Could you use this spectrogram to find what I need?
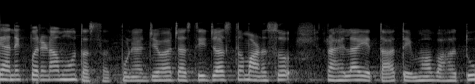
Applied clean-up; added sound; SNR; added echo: none; none; none; none.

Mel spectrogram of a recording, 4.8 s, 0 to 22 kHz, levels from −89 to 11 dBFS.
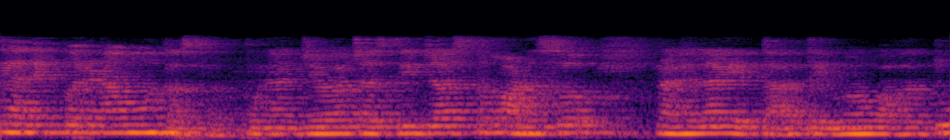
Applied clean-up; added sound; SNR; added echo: none; none; none; reverberation time 0.6 s.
